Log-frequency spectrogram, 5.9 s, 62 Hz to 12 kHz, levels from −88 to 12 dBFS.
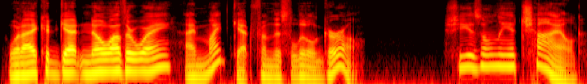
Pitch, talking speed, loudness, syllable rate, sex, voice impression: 135 Hz, 195 wpm, -19 LUFS, 4.5 syllables/s, male, masculine, adult-like, slightly thick, slightly intellectual, slightly calm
